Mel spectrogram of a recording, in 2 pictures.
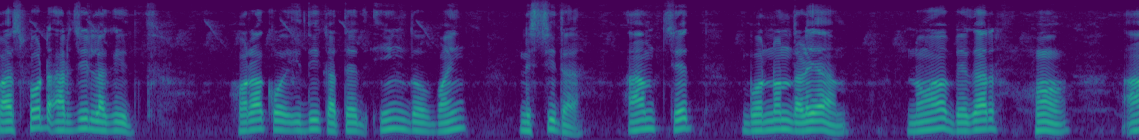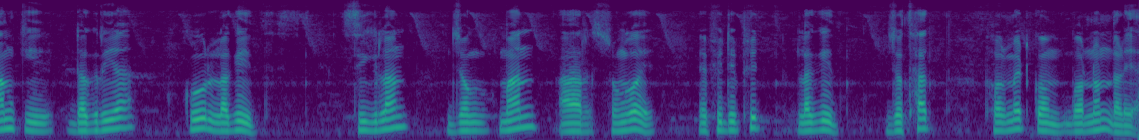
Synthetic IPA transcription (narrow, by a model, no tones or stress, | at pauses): paspʰɔɾʈaɾd͡ʒiləɡit̪ | hɔɾakɔid̪ikat̪ɛt̪iŋd̪ɔbajŋ | nist͡ʃit̪a̰ː | mt͡ʃɛt̪̚ | bɔɾnɔnd̪aɽɛjaam | nɔwabɛɡaɾ | hɔ̃ | amkiɖəɡɾija | kuləɡit̪̚ | siɡlan | d͡ʒɔɡman | aɾsɔŋɡɔj | epʰiɖipʰiʈ̪̚ləɡit̪̚ | d͡ʒɔt̪ʰat̪̚ | pʰɔɾmɛʈkɔmbɔɾnɔnd̪aɽɛjaʔa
